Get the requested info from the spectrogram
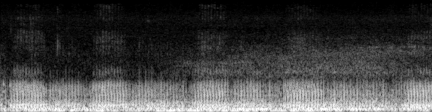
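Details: British Shorthair cat named Xiaoguai snoring loudly: a steady, low rumbling drone with rhythmic pulses rising and falling roughly every half second, matching its breathing, with no other sounds.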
